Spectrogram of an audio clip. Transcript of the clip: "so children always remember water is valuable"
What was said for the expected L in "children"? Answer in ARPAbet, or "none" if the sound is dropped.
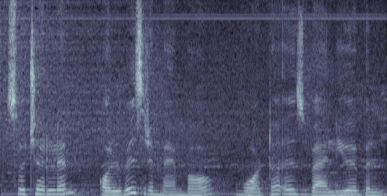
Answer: none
